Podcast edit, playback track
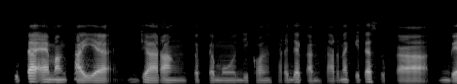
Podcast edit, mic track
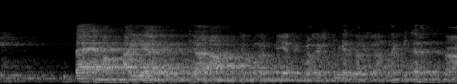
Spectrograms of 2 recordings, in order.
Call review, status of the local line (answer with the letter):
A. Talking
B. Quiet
A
